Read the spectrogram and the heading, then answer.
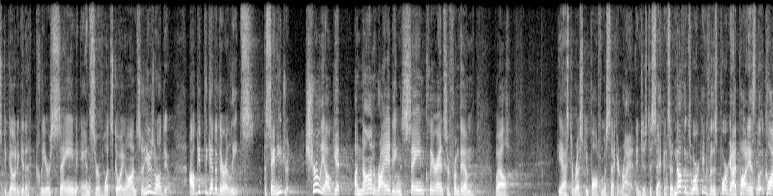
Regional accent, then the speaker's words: United States; us here as American citizens.

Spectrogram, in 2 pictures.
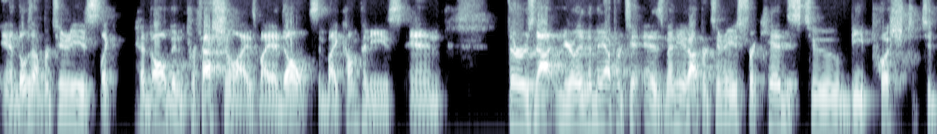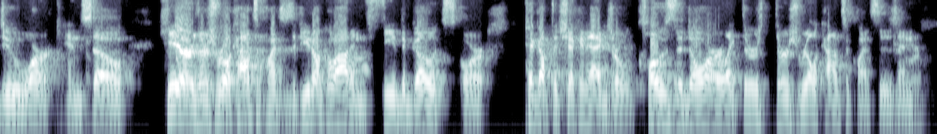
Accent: Syracuse, New York, United States; moved away as an adult; now in Fort Bragg, United States; born and raised in Syracuse, New York

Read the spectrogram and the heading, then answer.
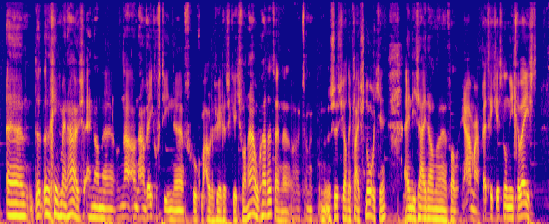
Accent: Leiden, South Holland, Netherlands; moved away as an adult; also born or lived in Steenbergen; now in The Hague, Netherlands; ik ben geboren en getogen in Leiden. En, en ik woon nu inmiddels in Den Haag

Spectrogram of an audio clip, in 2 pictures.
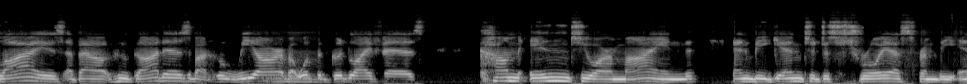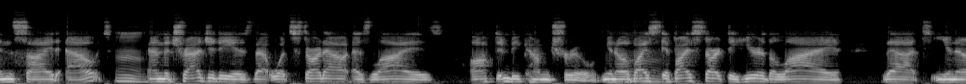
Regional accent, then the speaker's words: United States; I'm speaking as an American.

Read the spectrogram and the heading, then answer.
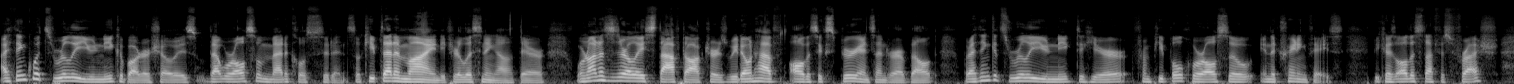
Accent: Toronto, Ontario, Canada; moved away as an adult; now in Hamilton, Canada; I grew up in Toronto

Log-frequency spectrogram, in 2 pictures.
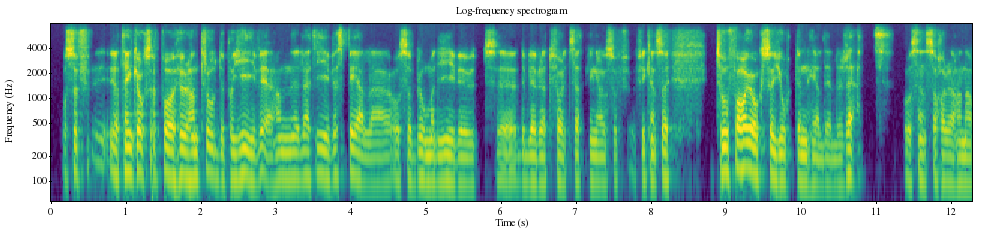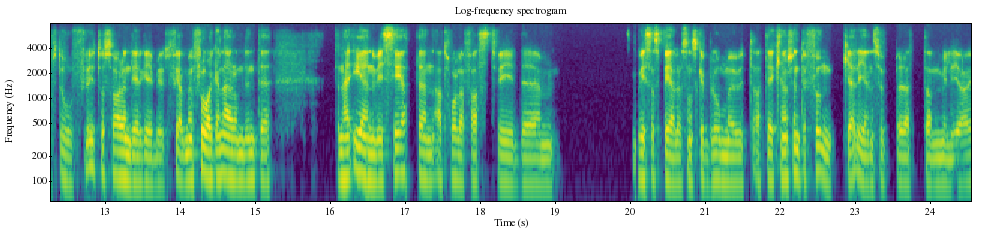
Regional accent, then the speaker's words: Åkersberga, Stockholm County, Sweden; moved away as an adult; also born or lived in Halmstad / Värend; Jag kommer egentligen från eh, Åkersberga, det kanske man inte vet var det ligger, men det ligger strax norr om Stockholm, men ute på landsbygden var det då i alla fall när jag växte

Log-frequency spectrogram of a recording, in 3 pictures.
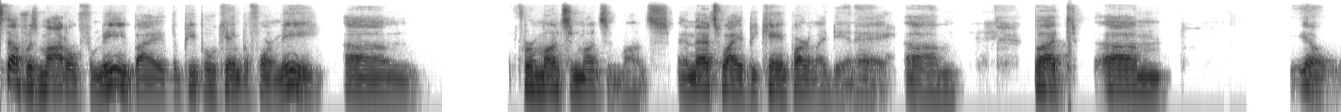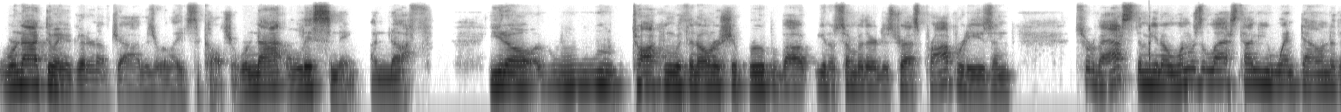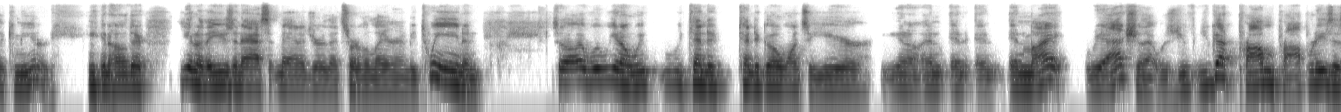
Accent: Northbrook, Illinois, United States; I grew up in Northbrook, Illinois

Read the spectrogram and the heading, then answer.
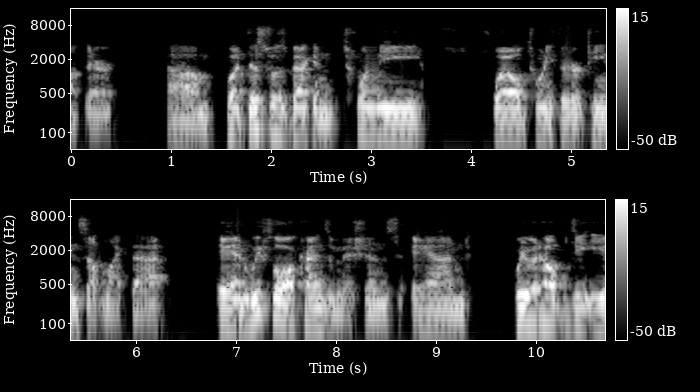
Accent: San Jose, California, United States; moved away as an adult; now in Colorado, United States; born in California and born in San Jose, California. And then I'd moved to Colorado about my second or third year in college

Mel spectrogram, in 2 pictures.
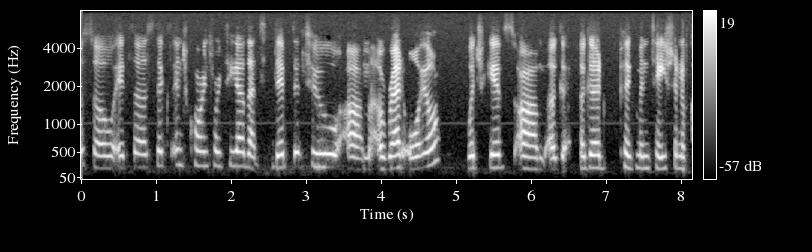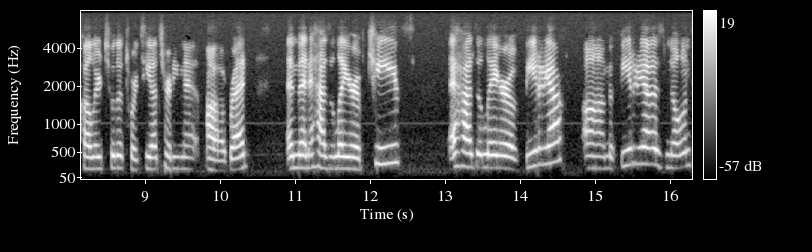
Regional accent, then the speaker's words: Honduras; now in Goshen, United States; I'm originally from Honduras.

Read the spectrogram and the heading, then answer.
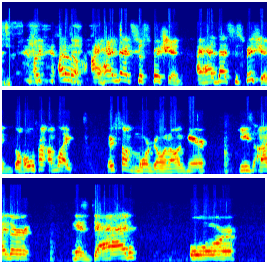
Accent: Bahamas; growing up in the Bahamas without movie theaters.

